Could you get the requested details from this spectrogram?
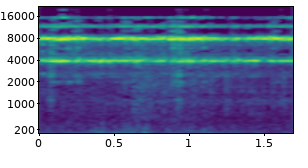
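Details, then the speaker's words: Steady high-pitched metallic squeal over low road rumble from the right rear wheel while driving, a drum-brake shoe rubbing the drum after its retaining clip broke; drum itself in poor condition. "в общем правая сторона заднее колесо во время движения появилось такий звук Така така проблемка"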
